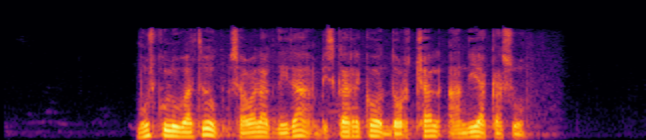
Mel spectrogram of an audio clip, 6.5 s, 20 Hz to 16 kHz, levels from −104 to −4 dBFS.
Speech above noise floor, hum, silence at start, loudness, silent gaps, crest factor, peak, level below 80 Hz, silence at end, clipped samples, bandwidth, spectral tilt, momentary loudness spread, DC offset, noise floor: 70 dB; none; 1.35 s; -16 LUFS; none; 18 dB; 0 dBFS; -54 dBFS; 1.2 s; under 0.1%; 7.6 kHz; -8 dB/octave; 10 LU; under 0.1%; -85 dBFS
